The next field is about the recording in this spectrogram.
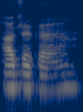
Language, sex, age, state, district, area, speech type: Nepali, male, 60+, West Bengal, Kalimpong, rural, spontaneous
